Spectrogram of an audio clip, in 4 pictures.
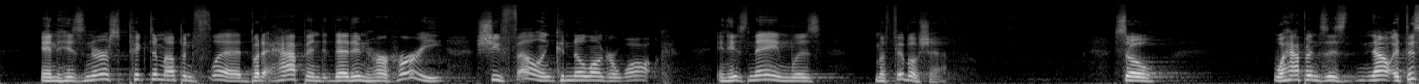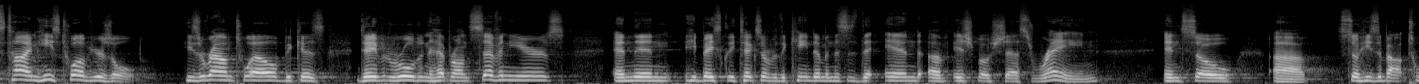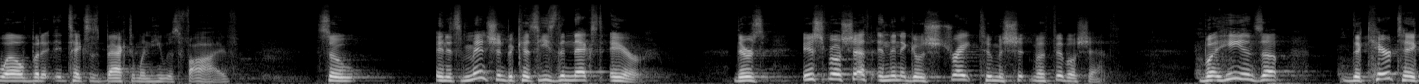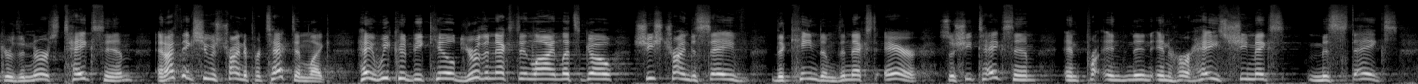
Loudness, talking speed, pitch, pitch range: -19 LUFS, 165 wpm, 185 Hz, 170-220 Hz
